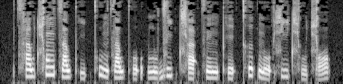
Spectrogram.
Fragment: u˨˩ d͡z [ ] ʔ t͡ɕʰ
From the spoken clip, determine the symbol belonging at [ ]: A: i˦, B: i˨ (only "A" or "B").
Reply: A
